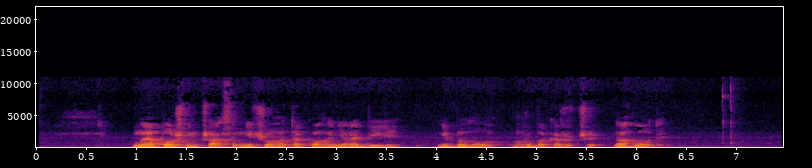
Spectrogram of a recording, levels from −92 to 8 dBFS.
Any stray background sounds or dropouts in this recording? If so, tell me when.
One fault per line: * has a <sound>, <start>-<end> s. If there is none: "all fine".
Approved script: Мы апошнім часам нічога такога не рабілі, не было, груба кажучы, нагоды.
all fine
